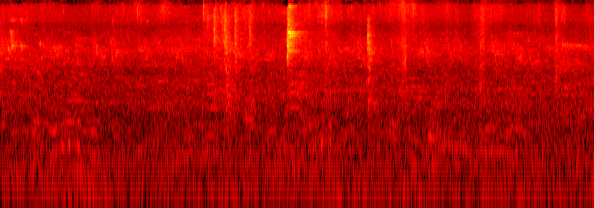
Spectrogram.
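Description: Pigeon cooing at close range, soft low coos repeating under steady background noise with scattered faint chirps, and a voice speaking over it.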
